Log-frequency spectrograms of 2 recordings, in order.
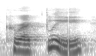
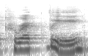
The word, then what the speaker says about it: correctly: answer okay and then looking at correctly correctly what we have there is we add the lee syllable so that's another unstressed syllable and if i'm saying correctly correctly correctly i again drop that t sound and make it more of a stop so i do make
